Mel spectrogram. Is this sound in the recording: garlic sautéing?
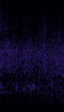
no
